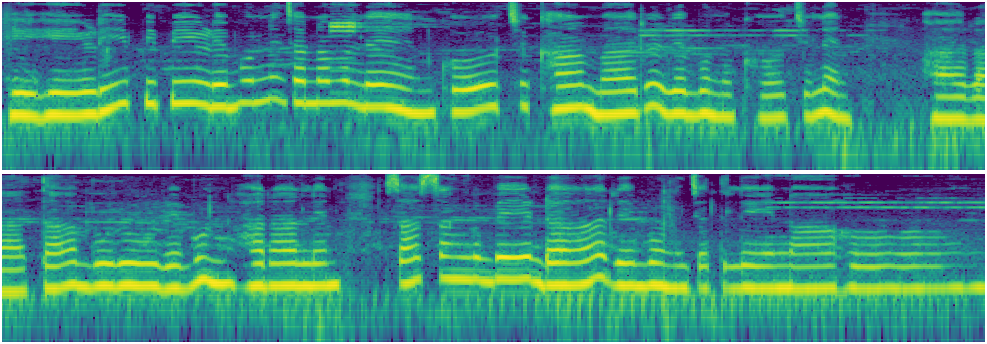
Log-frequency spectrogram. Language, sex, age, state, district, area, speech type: Santali, female, 18-30, West Bengal, Purba Bardhaman, rural, spontaneous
